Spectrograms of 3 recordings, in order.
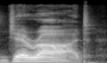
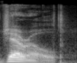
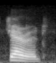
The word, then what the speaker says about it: Gerard: ps his name is gerard not gerald yeah so so that's our story apparently his name is gerard butler not gerald butler i think you pronounce it the scottish law which is jared you just said jared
